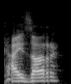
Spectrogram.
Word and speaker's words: Caesar: so like you know Caesar is Kaiser um PR caps is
